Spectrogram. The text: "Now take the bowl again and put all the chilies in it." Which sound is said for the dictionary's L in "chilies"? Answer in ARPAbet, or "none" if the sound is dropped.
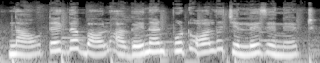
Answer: L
